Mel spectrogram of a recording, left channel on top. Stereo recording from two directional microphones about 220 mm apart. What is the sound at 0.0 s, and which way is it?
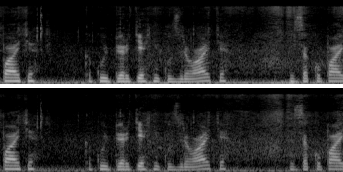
Speech, 25° left (ahead or behind).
